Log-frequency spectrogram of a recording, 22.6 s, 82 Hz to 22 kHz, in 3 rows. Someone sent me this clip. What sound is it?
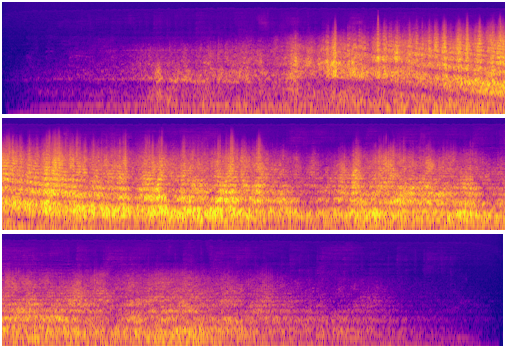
A recording of a medium-proximity flyby of a Eurofighter Typhoon – a modern jet engine fighter airplane – at an airshow in Berlin, Germany. Recorded at ILA 2022.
